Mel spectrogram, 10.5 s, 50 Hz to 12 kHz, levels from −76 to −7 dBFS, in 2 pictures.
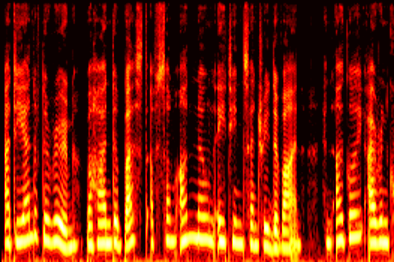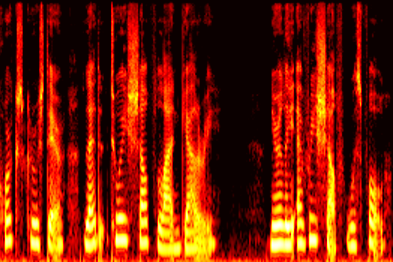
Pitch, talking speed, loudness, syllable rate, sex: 220 Hz, 175 wpm, -17 LUFS, 5.3 syllables/s, female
